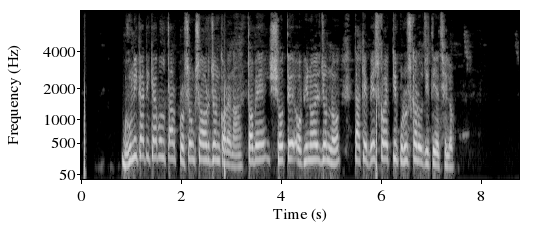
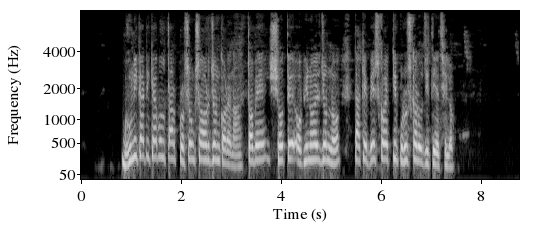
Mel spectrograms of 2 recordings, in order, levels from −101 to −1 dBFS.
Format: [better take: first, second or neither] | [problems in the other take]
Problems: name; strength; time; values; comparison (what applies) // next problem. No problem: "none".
second | background sound (Tap); 18 dB below the speech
